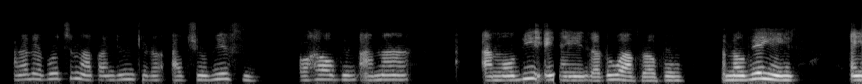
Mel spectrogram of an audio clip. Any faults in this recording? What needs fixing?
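The speech carries plainly audible AMR wideband (HD Voice) codec damage from start to finish: a rough, raspy texture consistent with the 8.85 kbit/s mode, one of AMR-WB's lowest rates. At this rate the pulse-driven vocal tract model cannot represent the voice cleanly below 6.4 kHz, and the band above that is only shaped noise. Prevention: carry the call at 12.65 kbit/s or higher.

Automatic gain rising occurs twice. From 0.13 to 2.43 s the level swells by about 4 dB, and from 4.83 to 7.98 s by about 7 dB. Voice and background rise together because the AGC judged the input too quiet and slowly increased its gain. Prevention: set the input level correctly so the AGC does not need to climb.

Lost AMR speech frames cause a brief dip or warble at 1.39 to 1.46 s, about 20 ms, which fits one lost frame. At 5.54 to 5.63 s there is a longer dropout of about 60 ms that falls to near silence, which fits three consecutive frames. 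In both cases the decoder repeated the last good parameters at falling gain, and the voice resumes weak for a moment. Prevention: improve radio link quality or strengthen channel protection.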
